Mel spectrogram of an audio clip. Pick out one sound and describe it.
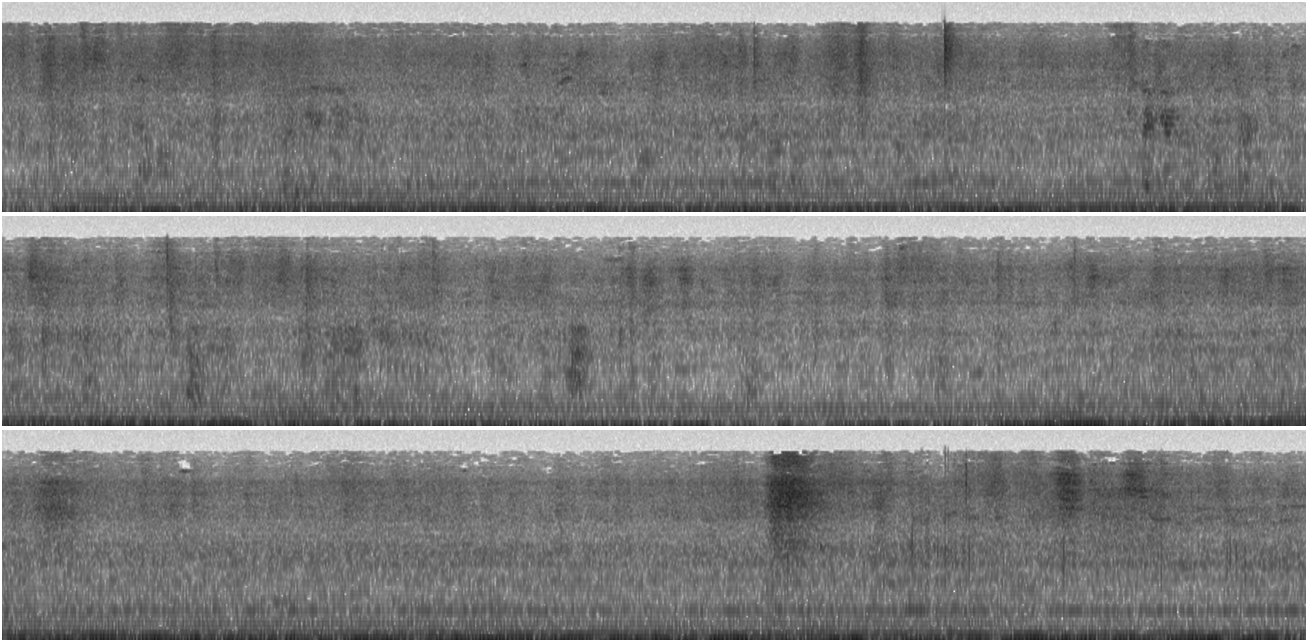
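A bus engine hums low and steadily from inside as the bus drives along a street.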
